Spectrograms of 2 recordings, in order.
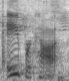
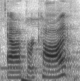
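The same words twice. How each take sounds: First: It is said in a British accent. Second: It is said in an American accent. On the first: "and British English is apricot" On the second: "American English states apricot"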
